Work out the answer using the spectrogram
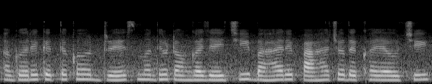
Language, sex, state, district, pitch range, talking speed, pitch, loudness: Odia, female, Odisha, Malkangiri, 205-230 Hz, 125 wpm, 215 Hz, -19 LUFS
